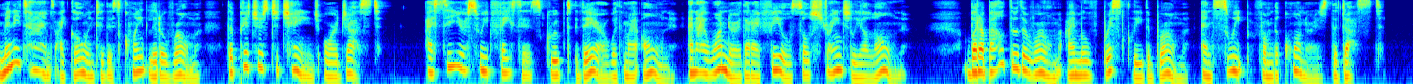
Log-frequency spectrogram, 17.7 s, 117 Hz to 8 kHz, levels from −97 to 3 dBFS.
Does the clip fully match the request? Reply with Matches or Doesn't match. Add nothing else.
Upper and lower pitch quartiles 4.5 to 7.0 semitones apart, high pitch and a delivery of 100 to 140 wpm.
Doesn't match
